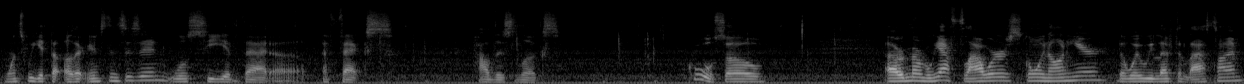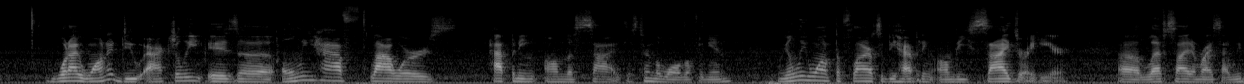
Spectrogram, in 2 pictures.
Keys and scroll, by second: 0.7 1, 13.7 1.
